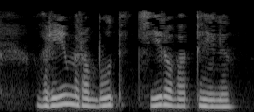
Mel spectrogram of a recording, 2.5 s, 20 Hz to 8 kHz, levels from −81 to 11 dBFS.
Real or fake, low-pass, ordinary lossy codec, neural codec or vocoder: fake; 7.2 kHz; MP3, 24 kbps; autoencoder, 22.05 kHz, a latent of 192 numbers a frame, VITS, trained on one speaker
